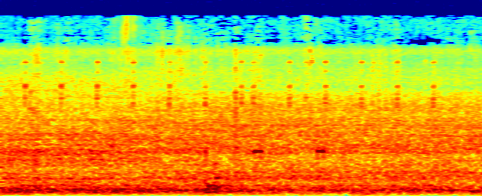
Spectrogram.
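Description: A Nissan Qashqai accelerates, heard from inside the cabin as a steady, dense engine and road rumble, constant and fairly loud with no speech.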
